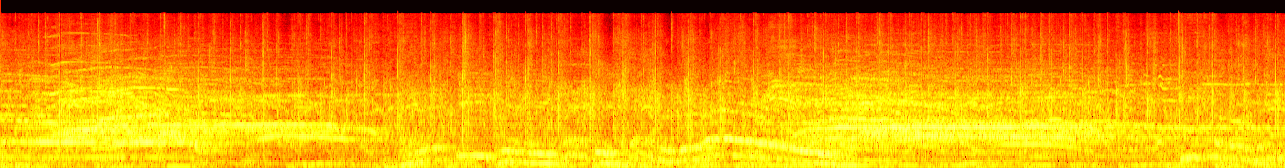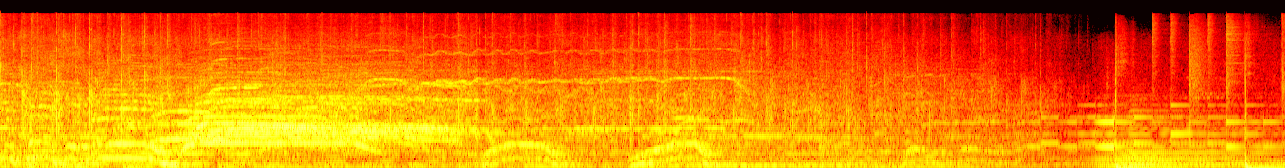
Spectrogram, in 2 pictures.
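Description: A studio audience applauding and cheering, many voices whooping and screaming over dense clapping, with music playing along. It all fades down over the last several seconds.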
